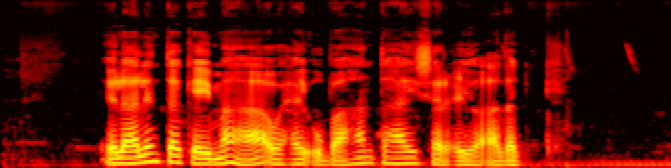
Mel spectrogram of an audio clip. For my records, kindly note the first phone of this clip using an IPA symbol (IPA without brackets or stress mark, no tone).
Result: ʔ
